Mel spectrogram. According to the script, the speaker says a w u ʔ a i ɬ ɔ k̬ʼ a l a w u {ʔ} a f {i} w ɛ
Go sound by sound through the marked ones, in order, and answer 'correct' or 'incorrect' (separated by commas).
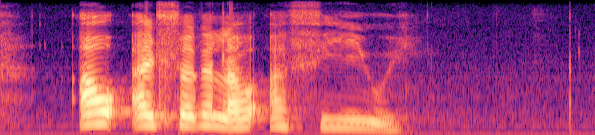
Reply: correct, incorrect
